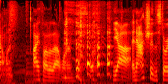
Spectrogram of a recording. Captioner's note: laughter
